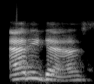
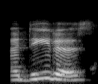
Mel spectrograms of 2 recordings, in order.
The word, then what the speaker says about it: Adidas: So, first of all, just to clarify, before we get hate comments in the YouTube, Adidas is the UK pronunciation. Adidas is the USA pronunciation.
